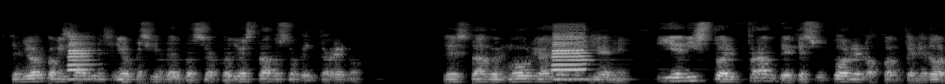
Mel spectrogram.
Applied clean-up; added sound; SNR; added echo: neural mask model DeepFilterNet 3.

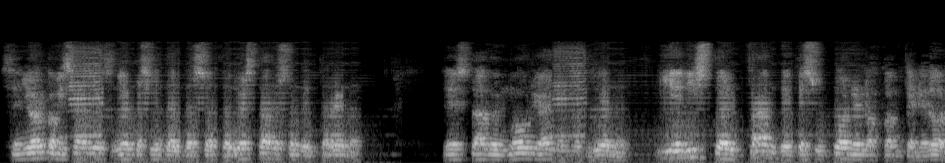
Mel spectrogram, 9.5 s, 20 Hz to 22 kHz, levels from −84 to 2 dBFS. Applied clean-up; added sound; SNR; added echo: neural separator model SepFormer DNS4.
